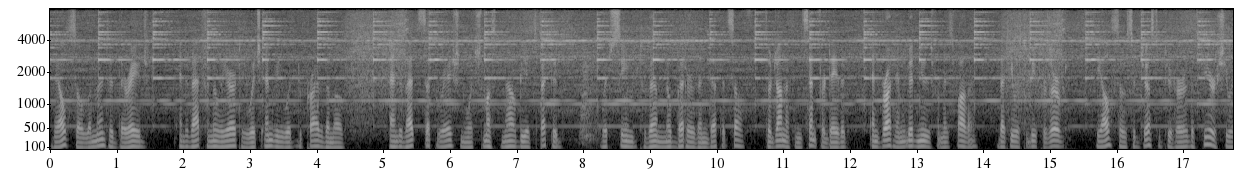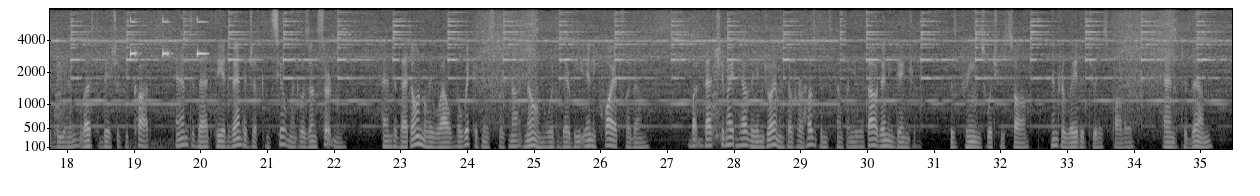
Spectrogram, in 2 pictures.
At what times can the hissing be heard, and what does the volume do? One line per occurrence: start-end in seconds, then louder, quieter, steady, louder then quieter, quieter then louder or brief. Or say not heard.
0.0-35.4 steady.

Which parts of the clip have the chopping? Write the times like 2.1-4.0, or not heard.
not heard.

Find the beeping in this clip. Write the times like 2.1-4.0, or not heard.
18.9-20.1.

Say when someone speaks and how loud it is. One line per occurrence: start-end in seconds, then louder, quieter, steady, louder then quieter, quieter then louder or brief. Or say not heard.
0.0-4.5 steady
5.0-35.2 steady.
